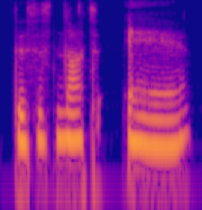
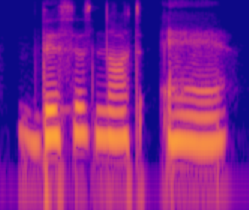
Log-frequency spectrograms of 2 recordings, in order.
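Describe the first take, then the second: No difference in how they are said.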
